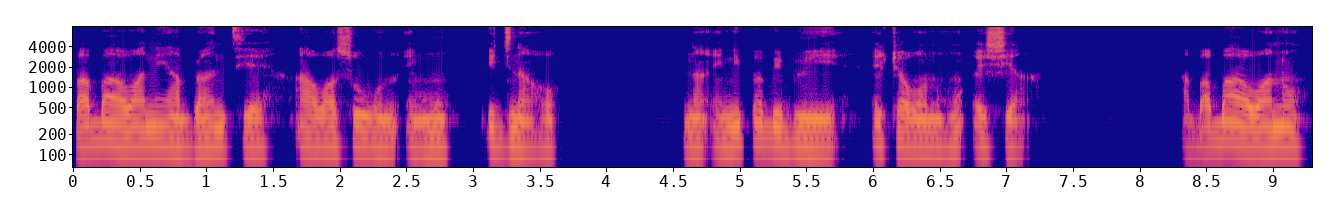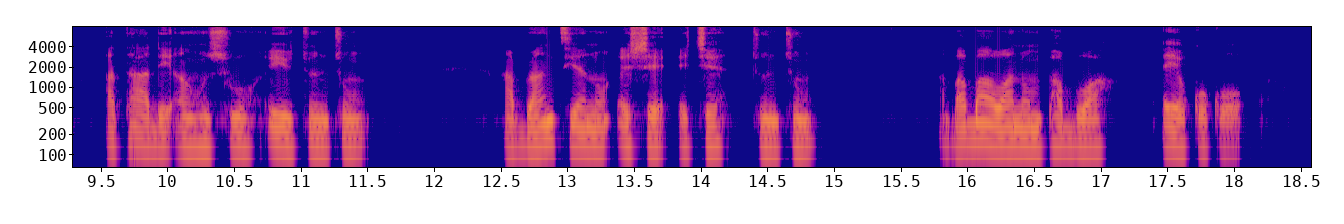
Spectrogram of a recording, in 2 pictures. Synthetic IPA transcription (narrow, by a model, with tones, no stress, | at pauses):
ba˦baː˦˨wa˦nɪ̃˦a˨bɾã˨˦n˦tʰɪ˨ɛ˦a˨wɔ˨˦a˦sʊ˦wʊ̃˨n˨mũ˦ | e˦d͡ʑi˨nã˨ɦɔ˦ | nã˨ʔnĩ˦pʰa˦be˨bɾeː˨ | ɛ˦t͡ɕᶣa˨wɔ̃˨nʊ̃˦ɦʊ̃˦ʔæ˦ɕi˨a˨ | a˨ba˦baː˦˨wa˦nʊ̃˦ | a˨tʰaː˦˨dɪ˦ʔa˨ɦʊ̃˨su˦o˦ɛ˦jɛ˨tʰũ˨ntʰũ˦m | a˨bɾã˦ntʰɪ˦ɛ˦nʊ̃˦ʔɛ˦ɕɛ˨ɛ˨t͡ɕʰɛ˦tʰũ˨ntʰũ˦m | a̰˨ba˦baː˦˨wa˦nʊ̃˦m̩˦pʰa˦bʊ˨a˦ | ɛ˦jɛ˨kʰɔ˦kʰɔ̰˦˨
